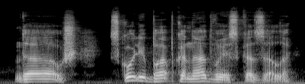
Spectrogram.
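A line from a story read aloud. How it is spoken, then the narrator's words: Sigh. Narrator (Russian): вздохнул Журба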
